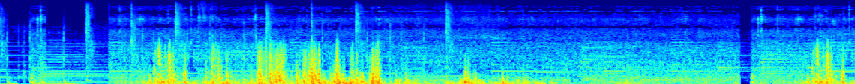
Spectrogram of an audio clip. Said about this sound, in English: there's a video from flooded roads in southern Alabama. So this is nowhere near the eye of the storm. This is simply from the rain band.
